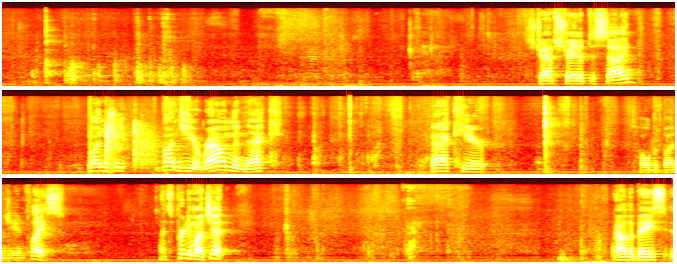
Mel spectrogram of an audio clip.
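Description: A padded fabric case rustles and thumps as it is handled.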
